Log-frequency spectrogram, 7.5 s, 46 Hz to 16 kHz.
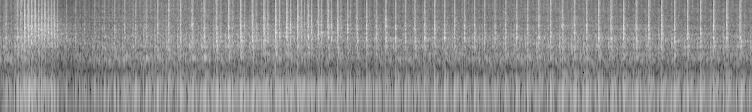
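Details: Lister Petter SR3 air-cooled diesel started after rebuild: brief start burst, then a steady, even chug with regular firing pulses and no knocks or misses; runs healthy.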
